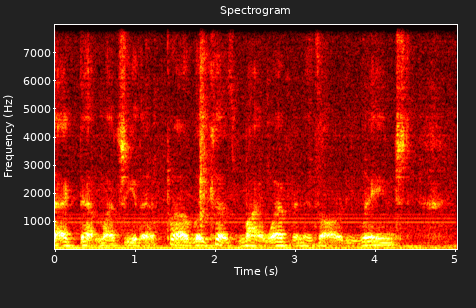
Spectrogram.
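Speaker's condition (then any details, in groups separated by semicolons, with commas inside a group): Cerebral palsy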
